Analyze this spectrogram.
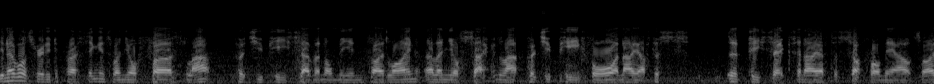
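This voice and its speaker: A man with a British accent talks very fast at a fairly low pitch. His intonation stays fairly even. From Britain. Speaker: sim racer. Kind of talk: casual chat.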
